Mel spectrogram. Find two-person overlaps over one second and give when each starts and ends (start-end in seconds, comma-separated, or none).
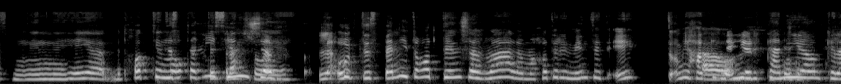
1.7-3.0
